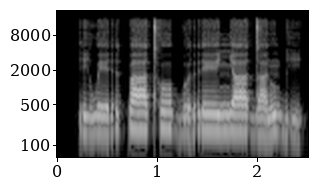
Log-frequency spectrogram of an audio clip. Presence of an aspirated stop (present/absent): present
